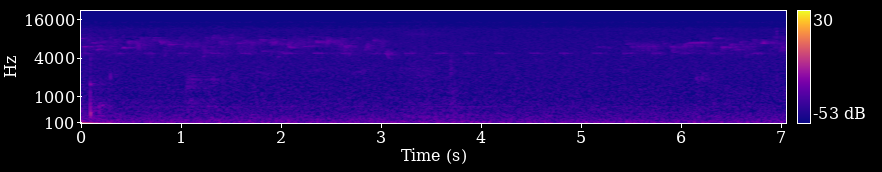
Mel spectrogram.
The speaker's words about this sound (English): Taking a few moments here just to listen to the soundtrack of the present moment. The crickets chirping, the birds singing the gentle howl of the wind.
